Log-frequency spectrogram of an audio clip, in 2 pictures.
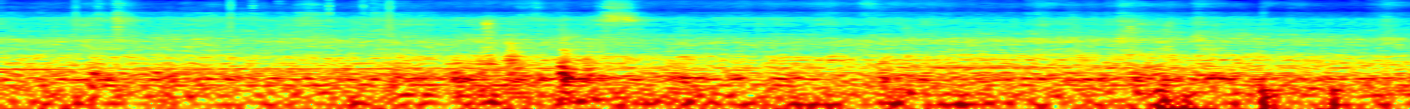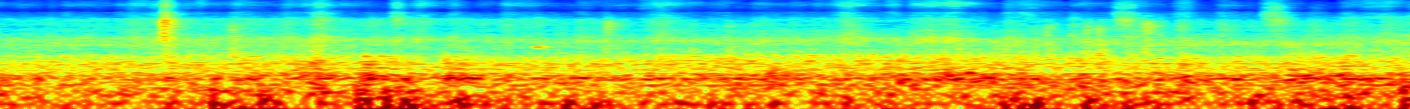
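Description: Running noise of a GySEV Siemens Taurus electric locomotive and the coupled passenger coach, heard from the coach just behind the locomotive: a steady rolling rumble of wheels on rail with scattered sharp clicks and knocks from the wheels passing over rail joints.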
